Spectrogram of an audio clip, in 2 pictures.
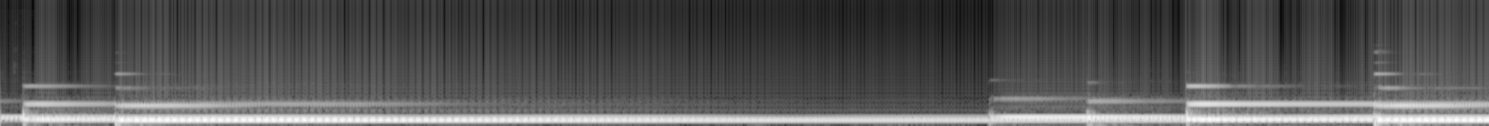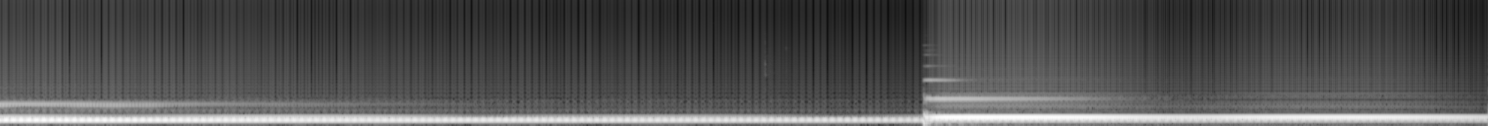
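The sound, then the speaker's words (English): Singing bowls ring out in long, steady, humming tones, struck again several times so new layers of shimmering resonance join the sustained drone, with no voices. “Allow it now to vanish into the sound of the bulls.”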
